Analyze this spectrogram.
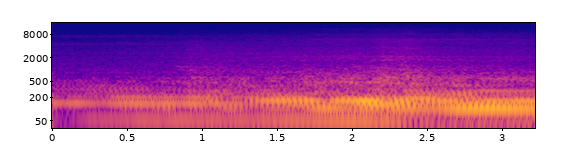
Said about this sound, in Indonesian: tadi ada motor kan saya jeda sejenak itu supra supra X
